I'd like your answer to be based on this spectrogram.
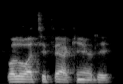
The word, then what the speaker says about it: Boluwatife Akinyode: Boluwatife Akinyode, right? Did I say that right? – Boluwatife Akinyode. – Yeah, there we go.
